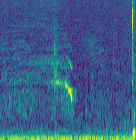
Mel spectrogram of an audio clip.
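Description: Faint dry-erase marker stroking across a whiteboard while a curved line is drawn, with one brief falling squeak from the marker tip about a second in; otherwise near silence.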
